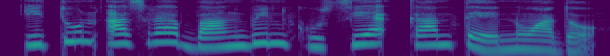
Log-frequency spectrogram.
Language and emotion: Santali, neutral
